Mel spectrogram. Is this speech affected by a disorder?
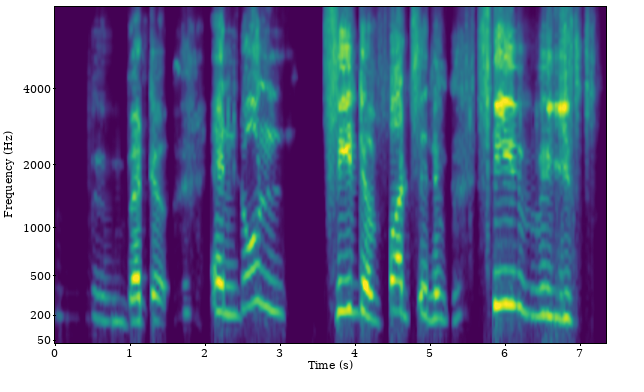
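Yes: cerebral palsy; from birth, breech birth complications, affects walking, speech and coordination, not mentally affected, no cure.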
